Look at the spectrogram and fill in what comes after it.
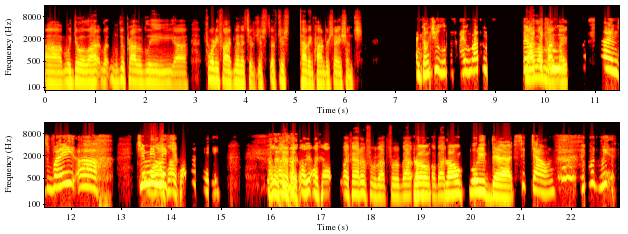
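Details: Adult woman, stroke and TIA survivor, diagnosed by a neurologist with expressive aphasia (Broca's aphasia).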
